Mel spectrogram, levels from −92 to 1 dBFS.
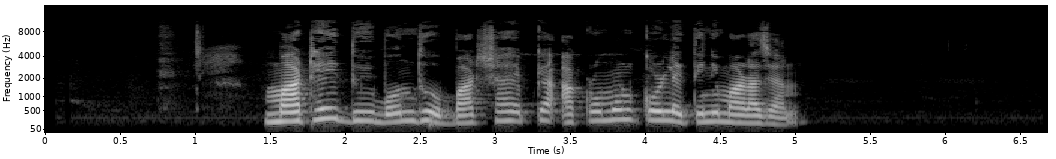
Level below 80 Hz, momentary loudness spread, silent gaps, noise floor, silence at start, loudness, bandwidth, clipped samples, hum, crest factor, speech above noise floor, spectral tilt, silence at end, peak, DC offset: -86 dBFS; 12 LU; none; -79 dBFS; 1.5 s; -27 LUFS; 11 kHz; under 0.1%; none; 26 dB; 52 dB; -4 dB/octave; 1.65 s; -4 dBFS; under 0.1%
